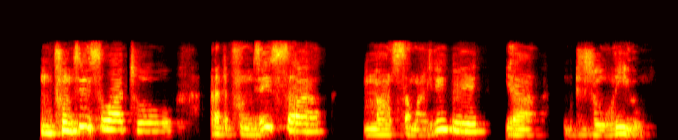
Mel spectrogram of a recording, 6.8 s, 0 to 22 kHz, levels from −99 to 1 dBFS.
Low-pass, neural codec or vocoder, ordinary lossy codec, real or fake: 7.2 kHz; codec, 44.1 kHz, 3.4 kbps, Pupu-Codec; AAC, 48 kbps; fake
